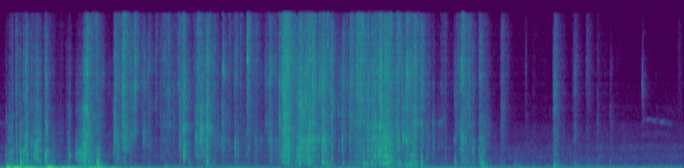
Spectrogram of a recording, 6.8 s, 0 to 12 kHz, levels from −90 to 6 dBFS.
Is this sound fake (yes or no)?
yes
